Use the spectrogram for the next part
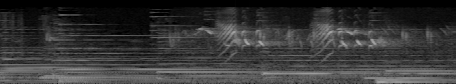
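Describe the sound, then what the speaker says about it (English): An icterine warbler sings from birch branches in the taiga, giving quick bright chirps and rapid descending trills, clear and fairly close over soft sustained tonal background music. "An icterine warbler chirps in the branches"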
